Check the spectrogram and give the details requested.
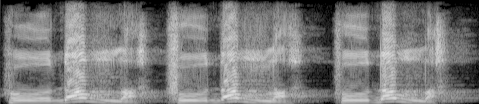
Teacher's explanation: pangkal lidah tidak naik Sehingga bunyi menjadi tipis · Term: istifal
